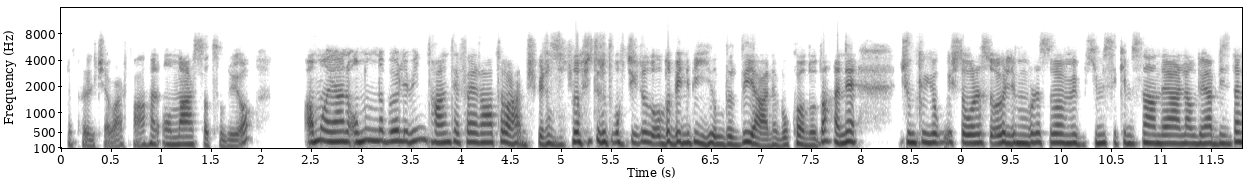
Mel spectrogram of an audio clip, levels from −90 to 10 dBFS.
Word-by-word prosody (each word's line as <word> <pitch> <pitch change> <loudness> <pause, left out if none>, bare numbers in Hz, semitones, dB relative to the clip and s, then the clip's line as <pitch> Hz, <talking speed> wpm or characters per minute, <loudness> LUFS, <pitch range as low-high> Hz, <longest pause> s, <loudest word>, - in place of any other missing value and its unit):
kraliçe 150 0 -10
var 185 - -10
falan, 170 - -8
hani, 195 0 -4
onlar 190 0 -1
satılıyor 150 -5 -7 0.6
ama, 260 +2 +3
yani, 255 0 +4
onun 260 +4 +3
da, 270 -2 -1
böyle, 260 -1 +2
1000 285 +4 -2
tane 240 -2 +1
teferruatı 235 0 0
varmış, 190 -6 -1
biraz 190 -2 -2
araştırdım 245 0 +2
açıkçası. 225 +1 -2
O 200 0 -2
da - - +1
beni 225 -2 +2
bir 240 - +2
yıldırdı, 195 0 0
yani, 175 -7 +1
bu 175 - -4
konuda. 195 +6 -2
Hani, 240 +1 +4 0.5
çünkü 235 -1 +2
yok, 230 +1 -1
işte, 230 -1 -2
orası 215 -1 +1
öyle 220 0 +2
mi, 215 -1 +5
burası 230 +1 -2
böyle 225 -1 +2
mi, 215 -2 +1
kimisi 220 +2 -2
kimisinden 215 +1 0
değerli 210 0 +1
alıyor. 205 0 -1
Ya 215 -2 0
bizden 210 +4 +1
220 Hz, 215 wpm, -21 LUFS, 200-240 Hz, 0.6 s, mi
